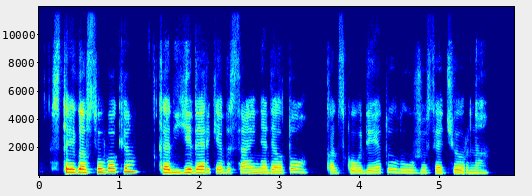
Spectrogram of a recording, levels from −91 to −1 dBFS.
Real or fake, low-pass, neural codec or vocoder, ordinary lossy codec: fake; 10.8 kHz; codec, 24 kHz, 3.1 kbps, DualCodec; Opus, 16 kbps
